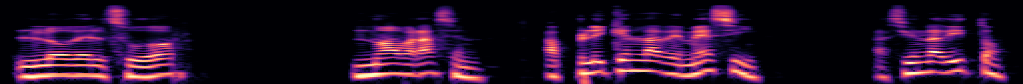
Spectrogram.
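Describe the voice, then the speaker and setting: A man's voice: mid-range voice, a little slow, no echo, studio quality. A man with a Mexican accent, reacting to a clip on stream in casual, slangy talk full of swearing. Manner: crude slang, swearing, animated demonstrations.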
